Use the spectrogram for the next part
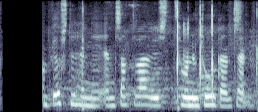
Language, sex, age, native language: Icelandic, female, 18-19, Icelandic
